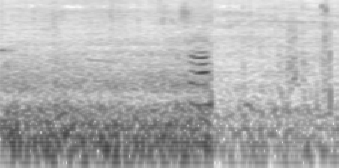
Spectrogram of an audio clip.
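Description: A gas burner roars loudly overhead, then cuts off.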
